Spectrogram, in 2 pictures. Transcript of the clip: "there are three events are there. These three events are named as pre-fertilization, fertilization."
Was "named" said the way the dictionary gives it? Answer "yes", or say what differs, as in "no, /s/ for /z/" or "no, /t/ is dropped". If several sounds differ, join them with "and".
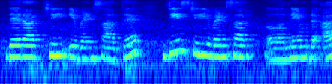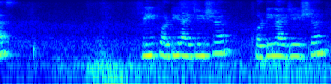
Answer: yes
